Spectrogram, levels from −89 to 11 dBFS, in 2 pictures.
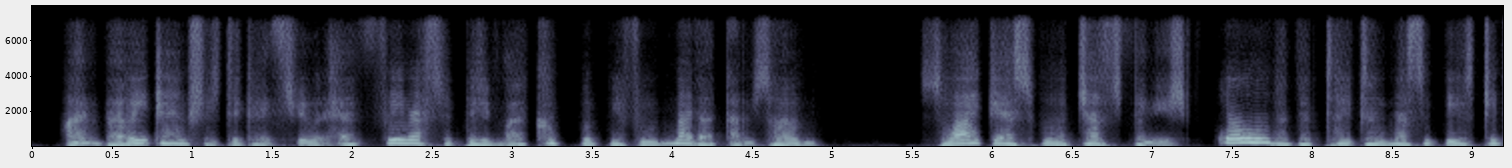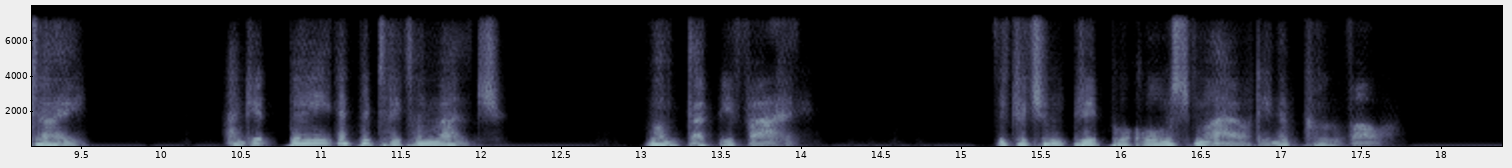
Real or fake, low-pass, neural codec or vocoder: fake; 7.2 kHz; codec, 16 kHz, 0.5 kbps, FreqCodec, smaller model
